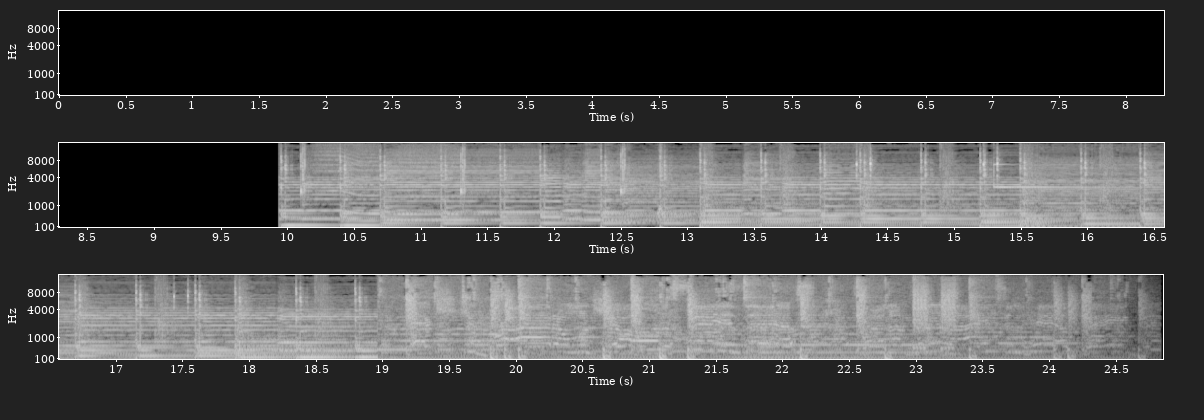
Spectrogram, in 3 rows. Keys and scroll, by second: 7.0 alt+space, 8.2 alt+space, 8.9 alt+space.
